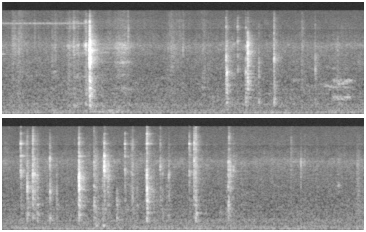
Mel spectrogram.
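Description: Irregular light clicks and taps of hand tools and small metal parts being handled, one about a second in and a busier run in the second half. A faint high whine stops about a second in.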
